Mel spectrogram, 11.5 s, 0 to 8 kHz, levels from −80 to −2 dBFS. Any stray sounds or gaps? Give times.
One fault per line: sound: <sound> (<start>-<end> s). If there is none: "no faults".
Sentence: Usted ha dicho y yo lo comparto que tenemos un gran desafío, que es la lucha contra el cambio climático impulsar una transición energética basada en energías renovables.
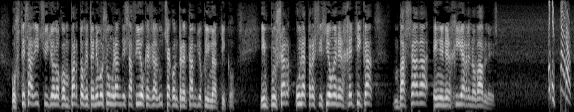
sound: chirp (11.0-11.4 s)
